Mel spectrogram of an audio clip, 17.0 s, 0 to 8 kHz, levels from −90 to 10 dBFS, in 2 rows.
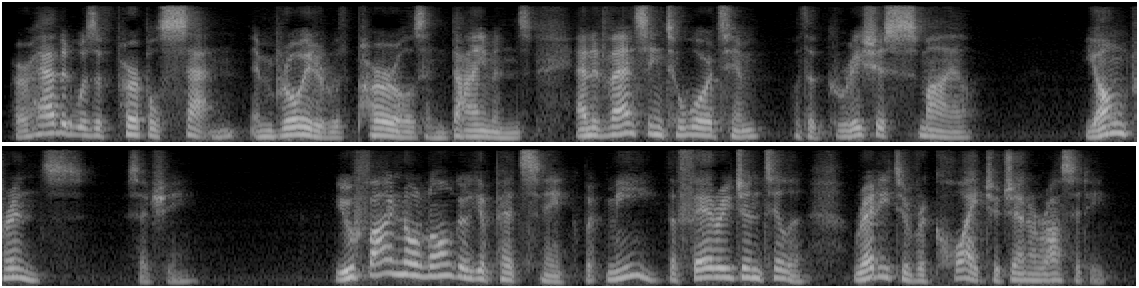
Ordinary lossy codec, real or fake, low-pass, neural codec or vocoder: MP3, 48 kbps; fake; 7.2 kHz; codec, 16 kHz, about 1 kbps, DyCAST, with the encoder's durations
